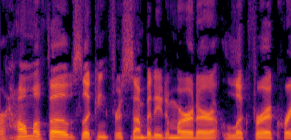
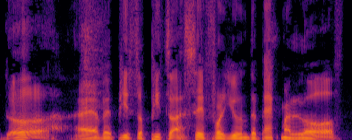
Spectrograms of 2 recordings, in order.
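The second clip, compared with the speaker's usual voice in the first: low, quick dopey lover voice; mock low-voiced devoted boyfriend; Jorge; 7 semitones lower, 5 dB quieter than usual. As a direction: drop low and softer for a dim sweetheart impression. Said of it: "Jorge's like".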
